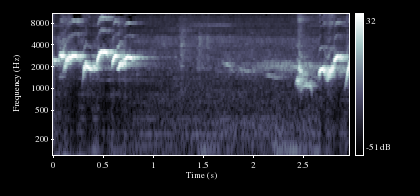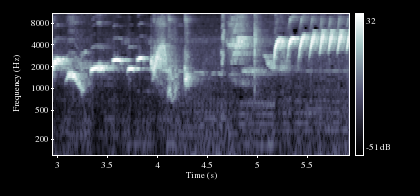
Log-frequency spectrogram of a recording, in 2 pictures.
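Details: Lure recording of a white-rumped shama singing to stir up rivals: clear fluting whistles and quick slurred notes, a one-second pause, then bursts of rising and falling phrases ending in a fast high trill.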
